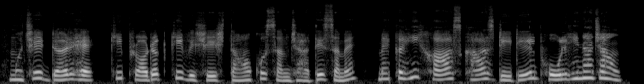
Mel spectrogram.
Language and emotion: Hindi, fearful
